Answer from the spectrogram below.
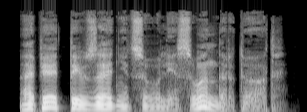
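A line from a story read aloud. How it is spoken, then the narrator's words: Tired weary speech. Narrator (Russian): устало проговорил капитан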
